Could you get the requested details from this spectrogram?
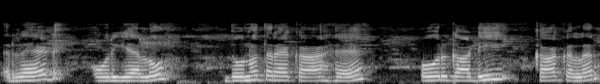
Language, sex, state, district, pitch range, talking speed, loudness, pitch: Hindi, male, Haryana, Charkhi Dadri, 175-205 Hz, 120 wpm, -14 LUFS, 185 Hz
